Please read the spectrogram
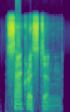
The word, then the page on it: sacristan: British English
